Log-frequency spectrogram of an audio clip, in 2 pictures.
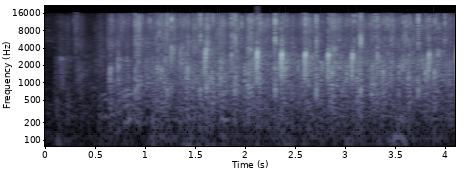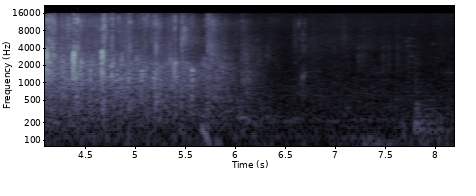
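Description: A crowd applauds steadily for about six seconds, a dense wash of many clapping hands that then fades out, leaving quiet room tone with faint murmurs.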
